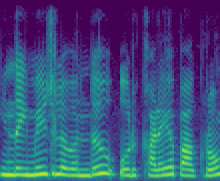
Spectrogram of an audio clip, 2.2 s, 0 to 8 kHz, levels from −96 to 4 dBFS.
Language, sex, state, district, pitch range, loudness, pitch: Tamil, female, Tamil Nadu, Nilgiris, 270-310 Hz, -13 LUFS, 290 Hz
